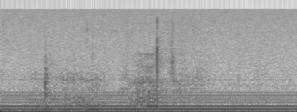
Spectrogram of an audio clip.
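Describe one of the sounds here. A middle-aged man speaks briefly into a close microphone.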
